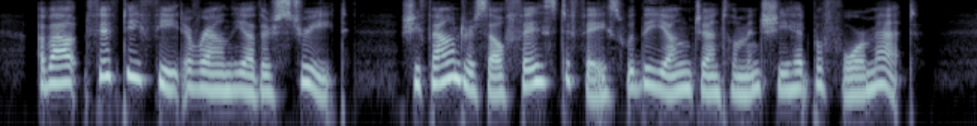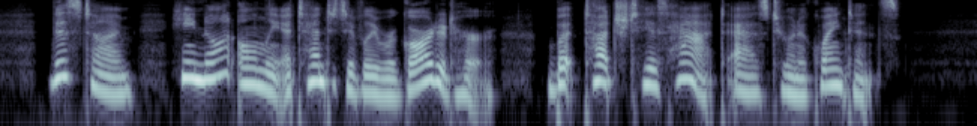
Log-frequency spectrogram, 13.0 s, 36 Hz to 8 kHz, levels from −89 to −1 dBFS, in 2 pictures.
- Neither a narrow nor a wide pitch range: No, wide, 7.1 semitones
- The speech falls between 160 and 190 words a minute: Yes, average, 170 wpm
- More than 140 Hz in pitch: Yes, high, 190 Hz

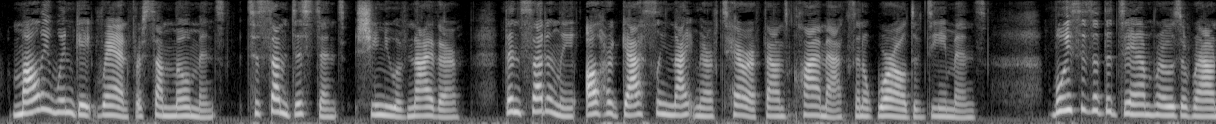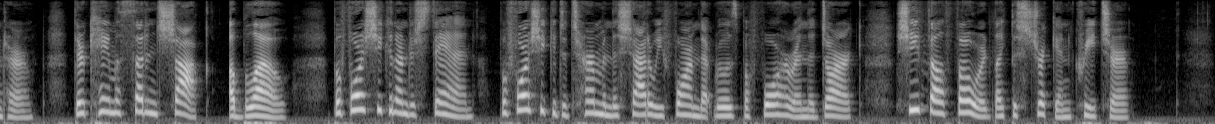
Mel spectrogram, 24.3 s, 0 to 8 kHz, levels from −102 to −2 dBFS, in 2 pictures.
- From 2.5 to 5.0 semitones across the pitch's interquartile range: No, wide, 5.5 semitones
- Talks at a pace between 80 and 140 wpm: No, average, 165 wpm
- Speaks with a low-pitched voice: No, high, 220 Hz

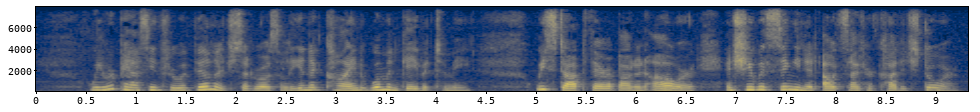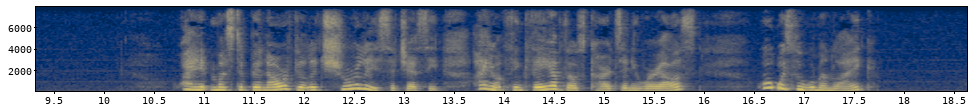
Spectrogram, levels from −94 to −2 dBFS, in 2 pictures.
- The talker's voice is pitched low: No, high, 215 Hz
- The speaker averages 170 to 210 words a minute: Yes, average, 175 wpm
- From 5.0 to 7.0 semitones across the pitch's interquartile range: Yes, wide, 5.4 semitones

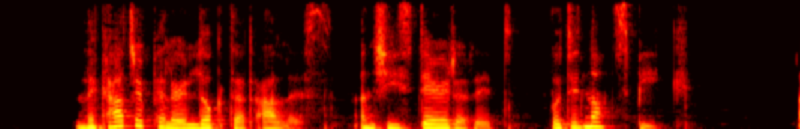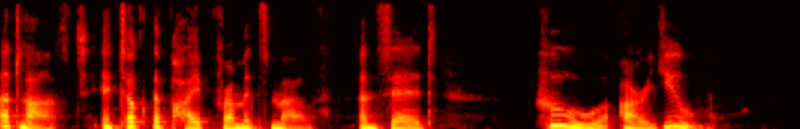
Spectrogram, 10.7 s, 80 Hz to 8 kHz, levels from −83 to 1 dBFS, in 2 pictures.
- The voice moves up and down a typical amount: Yes, average, 4.7 semitones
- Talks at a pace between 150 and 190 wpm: Yes, average, 180 wpm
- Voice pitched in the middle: No, high, 215 Hz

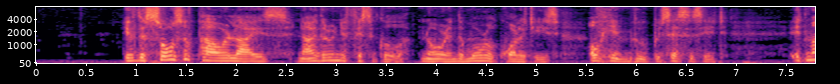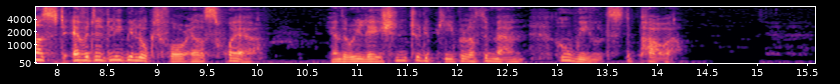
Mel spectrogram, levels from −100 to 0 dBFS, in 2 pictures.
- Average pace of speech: Yes, average, 150 wpm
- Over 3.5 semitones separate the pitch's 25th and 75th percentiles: Yes, wide, 5.5 semitones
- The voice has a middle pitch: No, low, 125 Hz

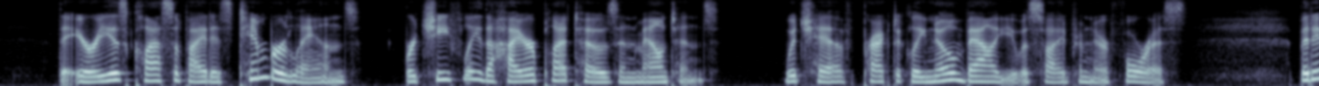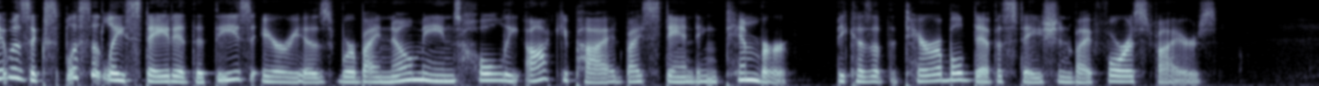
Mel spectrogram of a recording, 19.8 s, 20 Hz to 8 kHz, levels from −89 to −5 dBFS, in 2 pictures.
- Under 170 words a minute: Yes, average, 145 wpm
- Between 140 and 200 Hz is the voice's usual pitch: Yes, high, 190 Hz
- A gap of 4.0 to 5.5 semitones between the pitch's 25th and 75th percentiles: Yes, average, 4.5 semitones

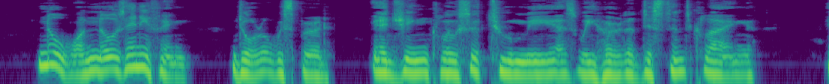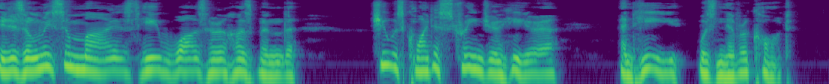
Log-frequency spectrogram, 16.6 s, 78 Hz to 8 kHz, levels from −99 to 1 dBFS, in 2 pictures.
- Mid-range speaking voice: Yes, medium, 145 Hz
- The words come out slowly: Yes, slow, 125 wpm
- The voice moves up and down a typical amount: Yes, average, 3.6 semitones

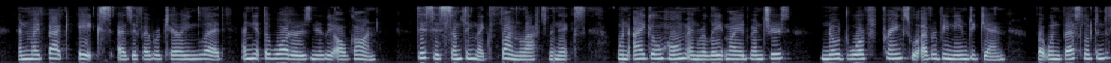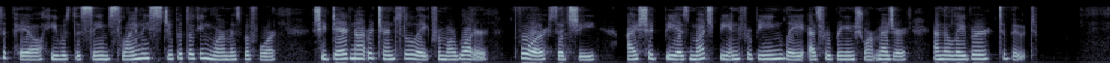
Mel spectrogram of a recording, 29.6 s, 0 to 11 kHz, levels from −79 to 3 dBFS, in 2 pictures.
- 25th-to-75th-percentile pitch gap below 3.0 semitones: Yes, narrow, 2.5 semitones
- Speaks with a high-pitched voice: Yes, high, 210 Hz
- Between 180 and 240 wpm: Yes, average, 185 wpm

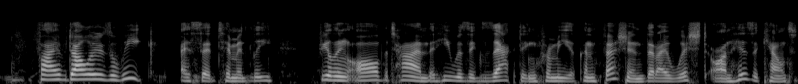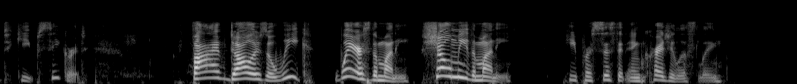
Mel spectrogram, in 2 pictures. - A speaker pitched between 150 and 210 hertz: Yes, medium, 185 Hz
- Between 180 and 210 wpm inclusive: No, average, 160 wpm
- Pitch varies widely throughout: Yes, wide, 6.6 semitones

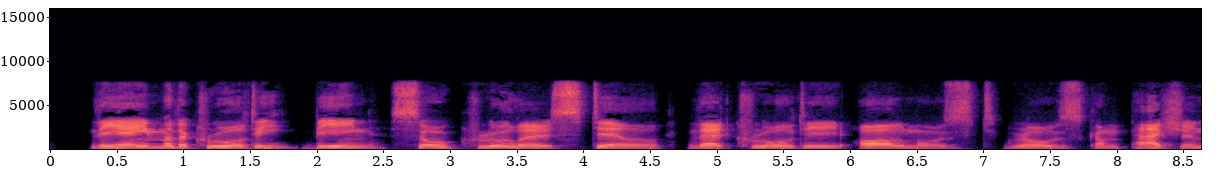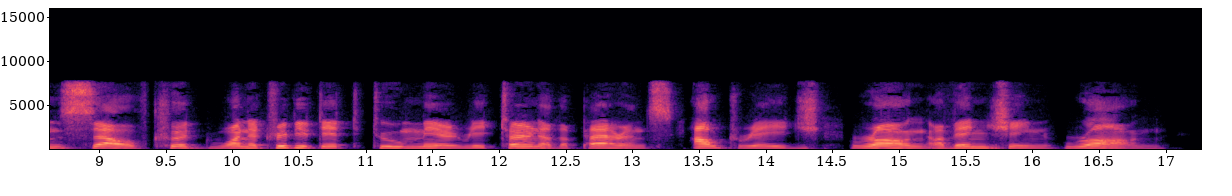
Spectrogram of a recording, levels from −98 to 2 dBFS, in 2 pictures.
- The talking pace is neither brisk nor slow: No, slow, 100 wpm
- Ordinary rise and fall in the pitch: Yes, average, 3.6 semitones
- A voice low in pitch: No, medium, 160 Hz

